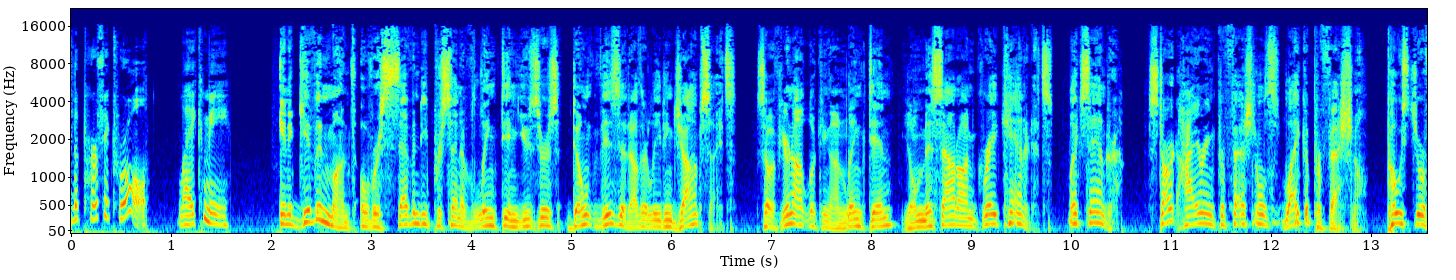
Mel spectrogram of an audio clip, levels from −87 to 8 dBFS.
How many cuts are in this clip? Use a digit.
0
